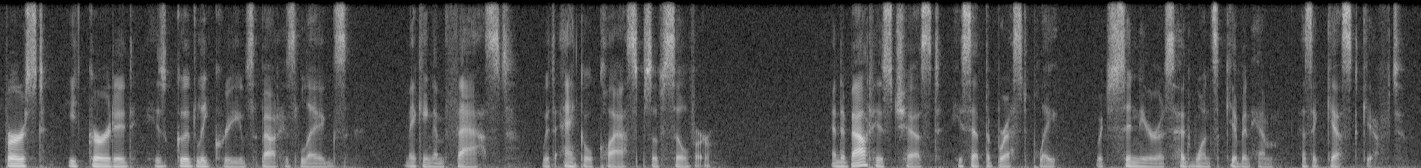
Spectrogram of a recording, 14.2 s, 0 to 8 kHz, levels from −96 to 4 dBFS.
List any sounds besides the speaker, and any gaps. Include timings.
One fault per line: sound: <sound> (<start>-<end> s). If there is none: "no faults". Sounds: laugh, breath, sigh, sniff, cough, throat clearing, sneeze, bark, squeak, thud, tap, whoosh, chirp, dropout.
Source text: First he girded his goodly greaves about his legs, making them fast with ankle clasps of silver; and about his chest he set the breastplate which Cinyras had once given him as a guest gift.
no faults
